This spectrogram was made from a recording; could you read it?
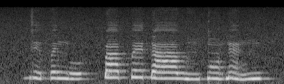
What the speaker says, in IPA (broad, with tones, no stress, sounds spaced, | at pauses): ɡ e˦˨ f ɛ˦ ŋ o˧ | k͡p a˦ p ɛ˦ ɗ aː˦ v ĩ˨ k͡p ɔ̃˧ ɗ ɛ̃˦˨ ŋ ĩ˦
